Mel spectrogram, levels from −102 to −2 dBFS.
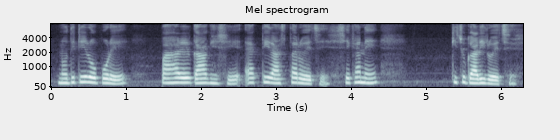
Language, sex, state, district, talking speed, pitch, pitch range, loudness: Bengali, female, West Bengal, Darjeeling, 115 wpm, 215 Hz, 195-230 Hz, -15 LUFS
